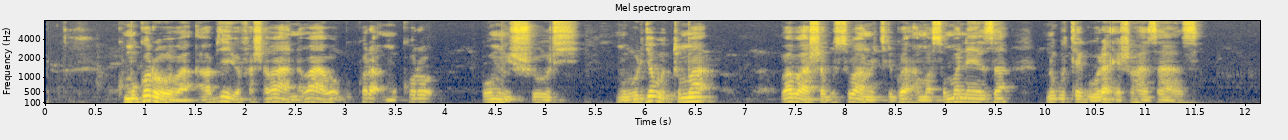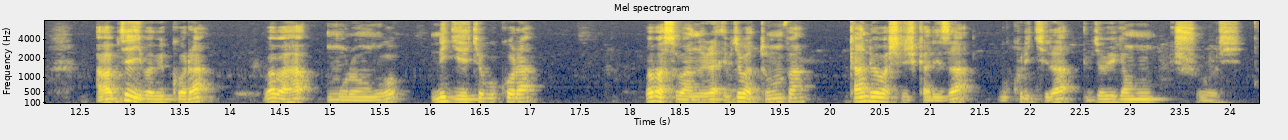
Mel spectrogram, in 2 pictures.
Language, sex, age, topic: Kinyarwanda, male, 36-49, education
